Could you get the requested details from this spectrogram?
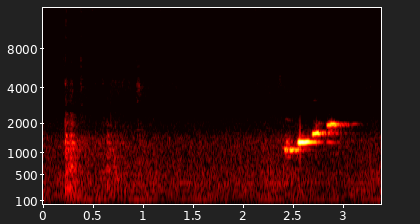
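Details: Male African grey parrot, a pet kept indoors and left alone in the room, recorded on a phone while talking and mimicking sounds: a soft click, then a short whistled phrase of rising, stepped tones near the end.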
